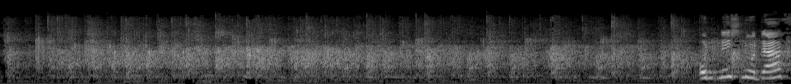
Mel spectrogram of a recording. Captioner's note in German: Beifall SPD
